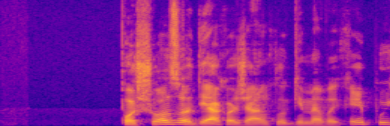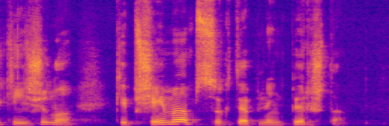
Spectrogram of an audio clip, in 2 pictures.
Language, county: Lithuanian, Kaunas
